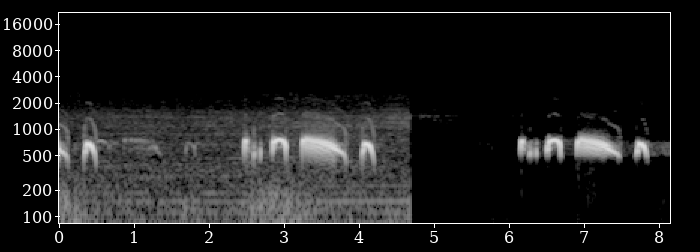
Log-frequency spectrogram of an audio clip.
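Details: Spotted dove calling to provoke other doves, a lure call used in Vietnam: short cooing notes then a long descending purr-like coo, phrase repeated twice with a silent gap, faint low background hum in the first part.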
